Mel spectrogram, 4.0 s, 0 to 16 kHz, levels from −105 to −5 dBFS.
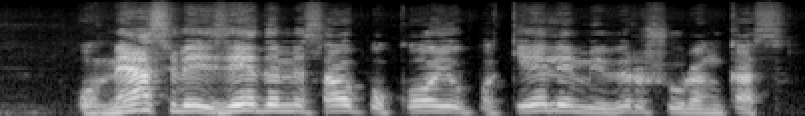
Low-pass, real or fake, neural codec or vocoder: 14.4 kHz; fake; vocoder, 44.1 kHz, 128 mel bands every 256 samples, BigVGAN v2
